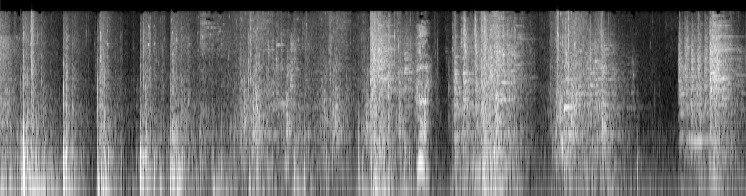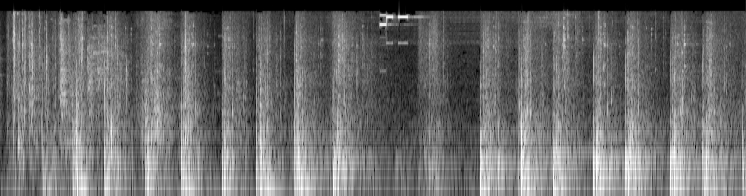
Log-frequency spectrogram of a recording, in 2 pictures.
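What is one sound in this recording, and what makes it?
Footsteps thud steadily across a wooden floor.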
